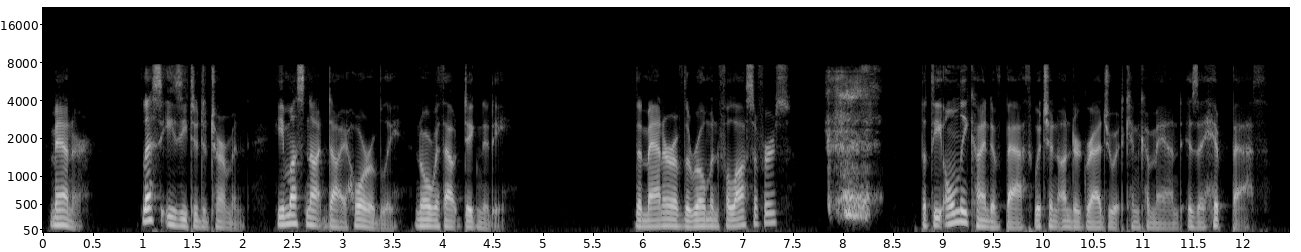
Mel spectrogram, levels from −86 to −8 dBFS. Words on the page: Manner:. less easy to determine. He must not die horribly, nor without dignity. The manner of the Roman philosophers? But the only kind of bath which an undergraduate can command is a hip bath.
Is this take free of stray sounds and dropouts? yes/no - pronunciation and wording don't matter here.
no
